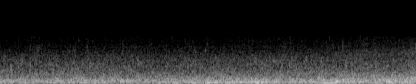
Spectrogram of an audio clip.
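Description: A whale's tail splashes down into the water.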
